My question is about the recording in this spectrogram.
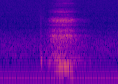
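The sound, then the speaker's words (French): A single heavy, breathy exhale from a man out of breath as he quickly gets back up, rising and fading over about half a second. It is fairly soft against a quiet background, with no talking. “essoufflé, vite, il se relève.”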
